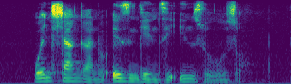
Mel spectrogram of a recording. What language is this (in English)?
South Ndebele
